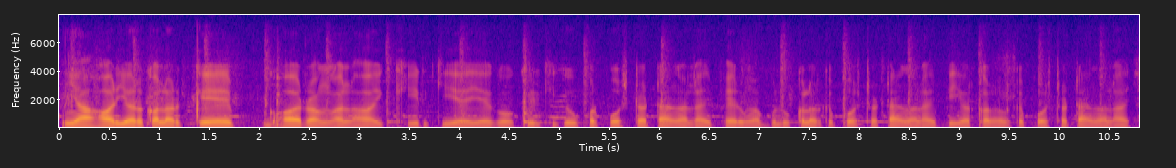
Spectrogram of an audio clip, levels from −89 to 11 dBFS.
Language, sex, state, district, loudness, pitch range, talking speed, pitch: Hindi, male, Bihar, Vaishali, -22 LUFS, 95-100 Hz, 165 wpm, 95 Hz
